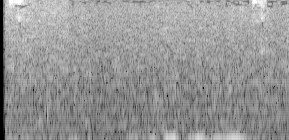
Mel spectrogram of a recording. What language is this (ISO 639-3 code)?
spa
